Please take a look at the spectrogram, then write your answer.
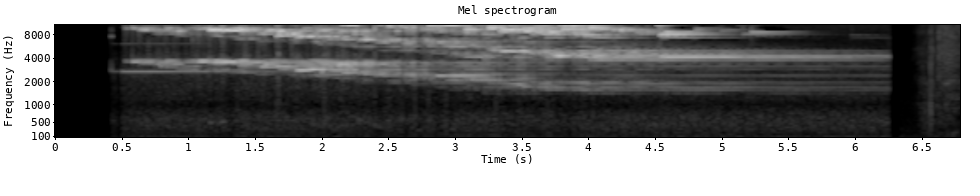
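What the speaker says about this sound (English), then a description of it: "Chimes." Chimes ring out in one bright, shimmering strike, with high metallic tones that sustain and slowly fade over about five seconds before cutting off.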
